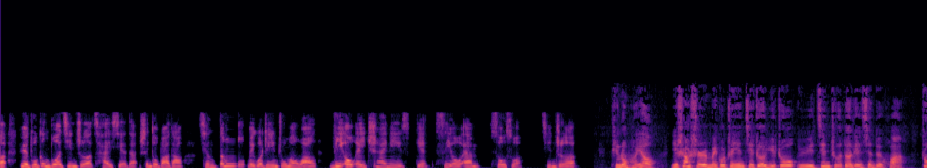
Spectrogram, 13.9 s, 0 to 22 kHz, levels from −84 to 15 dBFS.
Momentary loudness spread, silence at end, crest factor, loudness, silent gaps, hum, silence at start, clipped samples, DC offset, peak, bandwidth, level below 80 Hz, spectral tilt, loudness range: 12 LU; 0 s; 18 dB; -22 LUFS; 8.78-8.87 s; none; 0 s; under 0.1%; under 0.1%; -4 dBFS; 11.5 kHz; -68 dBFS; -5.5 dB/octave; 7 LU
